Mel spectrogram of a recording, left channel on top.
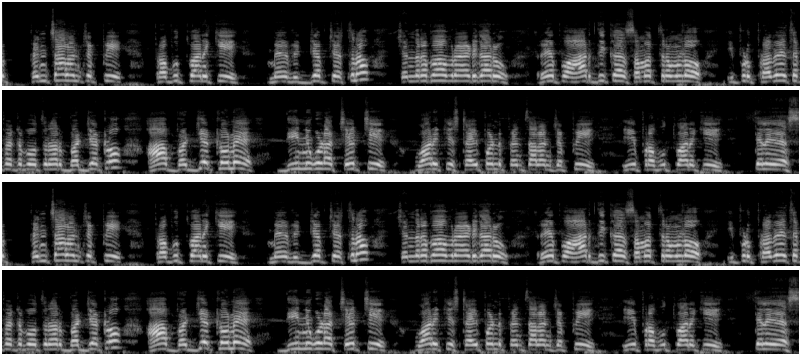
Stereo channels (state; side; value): identical; both; correlation 1.00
